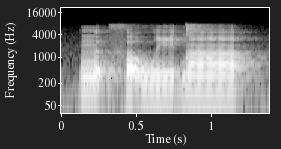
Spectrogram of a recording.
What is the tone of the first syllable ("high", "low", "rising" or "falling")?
high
